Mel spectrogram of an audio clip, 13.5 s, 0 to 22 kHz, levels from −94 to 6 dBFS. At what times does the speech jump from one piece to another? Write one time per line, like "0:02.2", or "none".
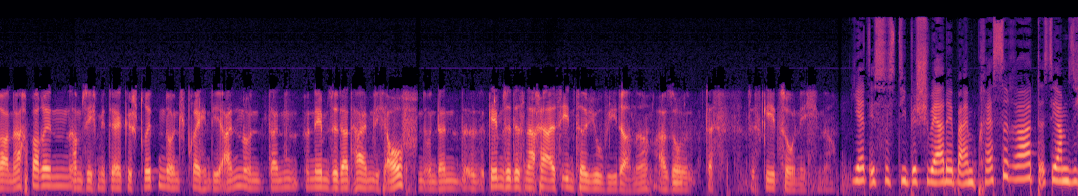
0:08.8
0:10.9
